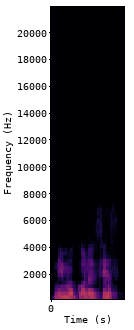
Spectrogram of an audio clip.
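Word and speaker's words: pneumoconiosis: तो इसको बोलते हैं नीमोकोनिसिस, पी यहाँ पे साइलेंट है।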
